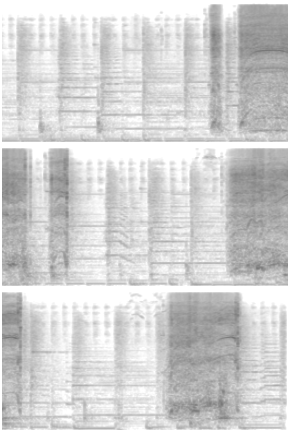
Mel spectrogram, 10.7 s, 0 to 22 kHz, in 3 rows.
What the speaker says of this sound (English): Locate these 3 divots at the top of the slide and drill them out with a 3/8 drill bit.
